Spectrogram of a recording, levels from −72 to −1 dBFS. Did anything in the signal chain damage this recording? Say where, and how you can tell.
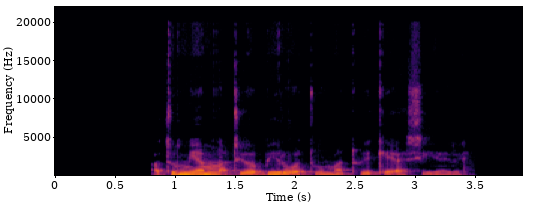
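Yes. Short concealed packet loss at 1.31 to 1.37 s and again at 2.67 to 2.71 s points to the network stage. About 40 ms and then 20 ms of the speech arrived too late or not at all. At each gap the decoder invented a stand-in by extending the preceding sound, copying its pitch where it was voiced or shaping noise where it wasn't, then crossfaded back into the real stream. That is what leaves the brief smeared, wobbly patch at each time.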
